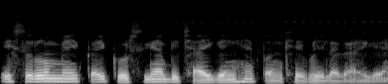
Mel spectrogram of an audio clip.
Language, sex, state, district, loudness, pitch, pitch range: Hindi, male, Bihar, Kaimur, -17 LUFS, 120 Hz, 105-135 Hz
